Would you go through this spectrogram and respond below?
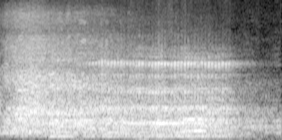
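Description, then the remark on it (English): A human voice imitates a tiger's roar, one long, loud, rough growl with a strained tonal edge that holds for nearly three seconds before tailing off. “That's a cannibal doing an impression of a tiger.”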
